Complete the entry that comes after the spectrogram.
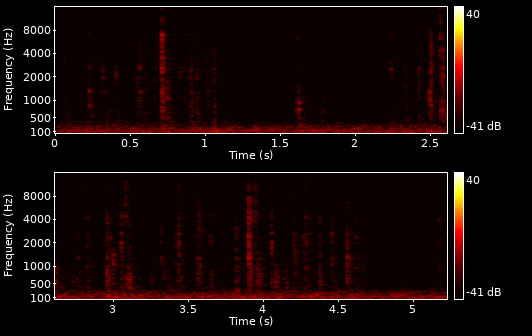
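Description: Both hands type with their fingertips on a black plastic ergonomic computer keyboard. Quick, bright key clicks patter in an irregular stream over a steady low rumble, with a couple of sharper, louder clacks standing out.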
